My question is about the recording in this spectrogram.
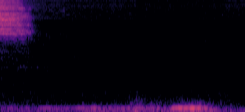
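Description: A quiet room with a faint low hum, after a short hiss right at the start.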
